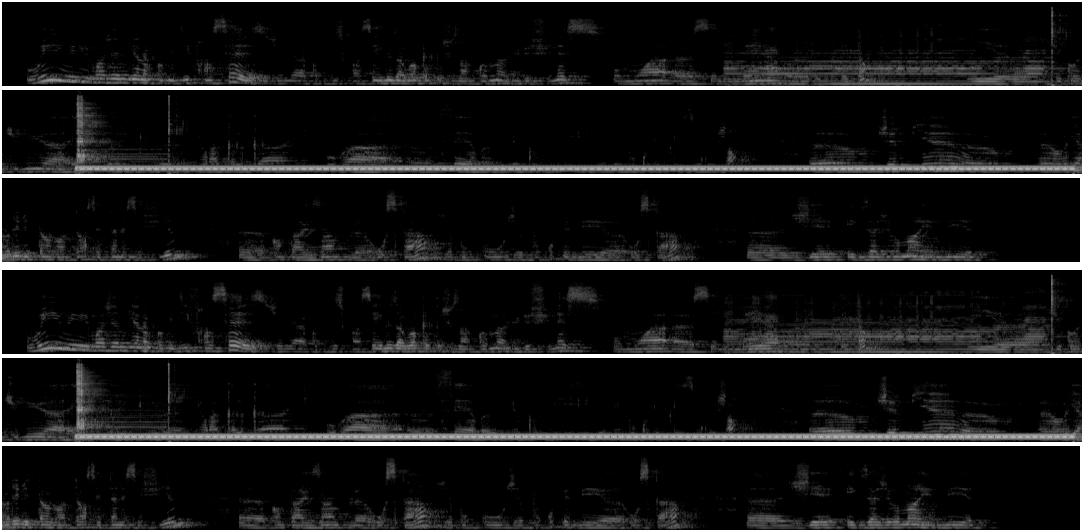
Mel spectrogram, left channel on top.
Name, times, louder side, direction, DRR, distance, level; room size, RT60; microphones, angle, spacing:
voice 1, 0.2-8.7 9.0-31.3, right 1 dB, 60° right, 4 dB, 4.5 m, -46 dB
sound 1, 7.2-10.6 11.5-12.5, right 3 dB, 40° right, 2.3 m, -39 dB
sound 2, 11.5-21.5, right 2 dB, 15° right, 1.2 m, -25 dB
27.0 x 19.5 x 8.5 m, 0.64 s
head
